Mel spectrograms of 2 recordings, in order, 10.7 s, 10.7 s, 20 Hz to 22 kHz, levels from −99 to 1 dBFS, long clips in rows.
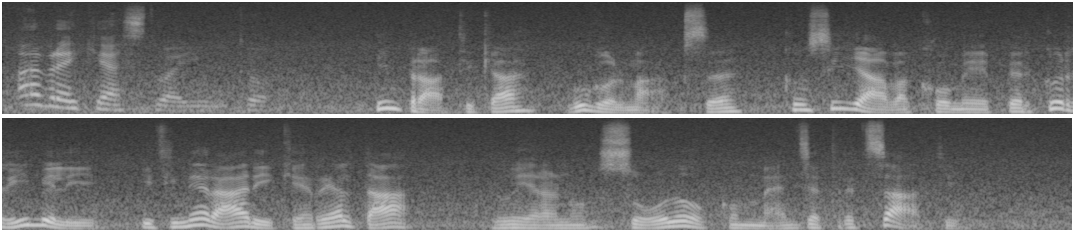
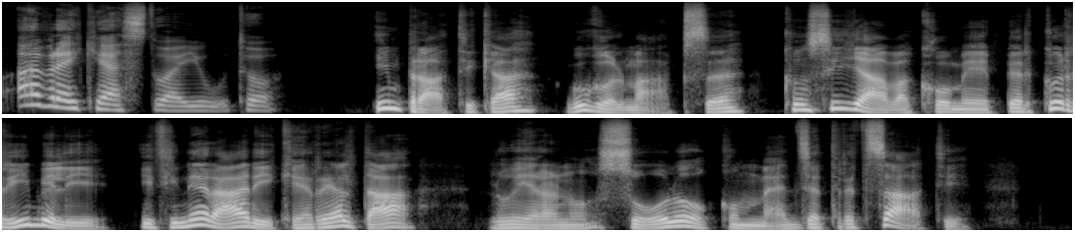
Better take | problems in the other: second | hiss; noticeable; throughout; 15 dB below the speech

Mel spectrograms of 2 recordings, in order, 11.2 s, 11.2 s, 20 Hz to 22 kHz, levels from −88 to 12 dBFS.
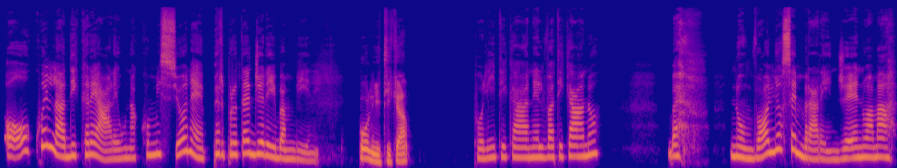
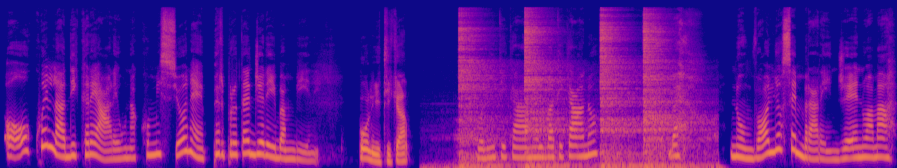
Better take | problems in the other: first | keyboard typing; loud; from 5.5 to 9 s; peak 2 dB above the speech

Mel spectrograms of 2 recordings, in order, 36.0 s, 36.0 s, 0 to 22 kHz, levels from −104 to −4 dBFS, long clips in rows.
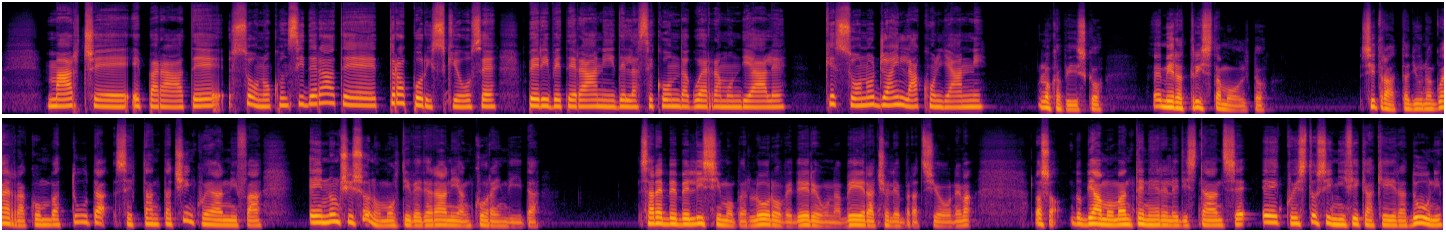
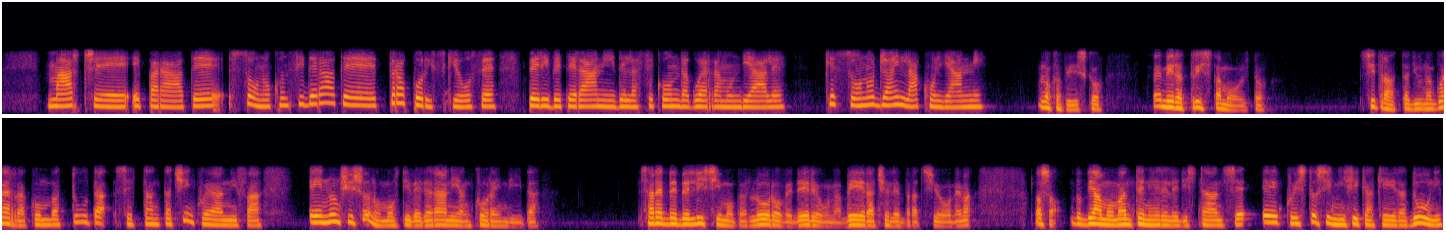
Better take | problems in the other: first | garbled, watery; badly; nothing above 4 kHz

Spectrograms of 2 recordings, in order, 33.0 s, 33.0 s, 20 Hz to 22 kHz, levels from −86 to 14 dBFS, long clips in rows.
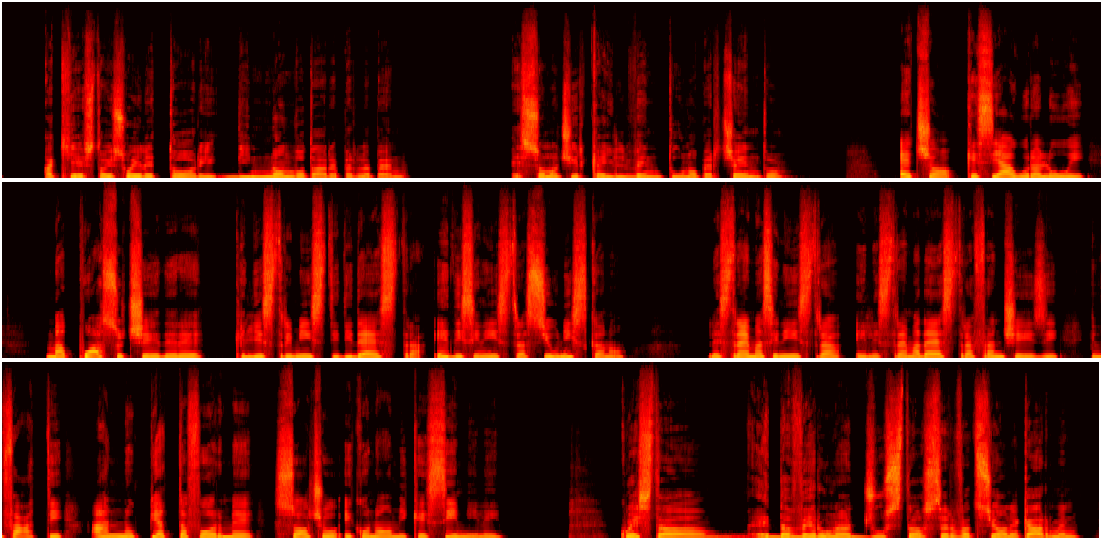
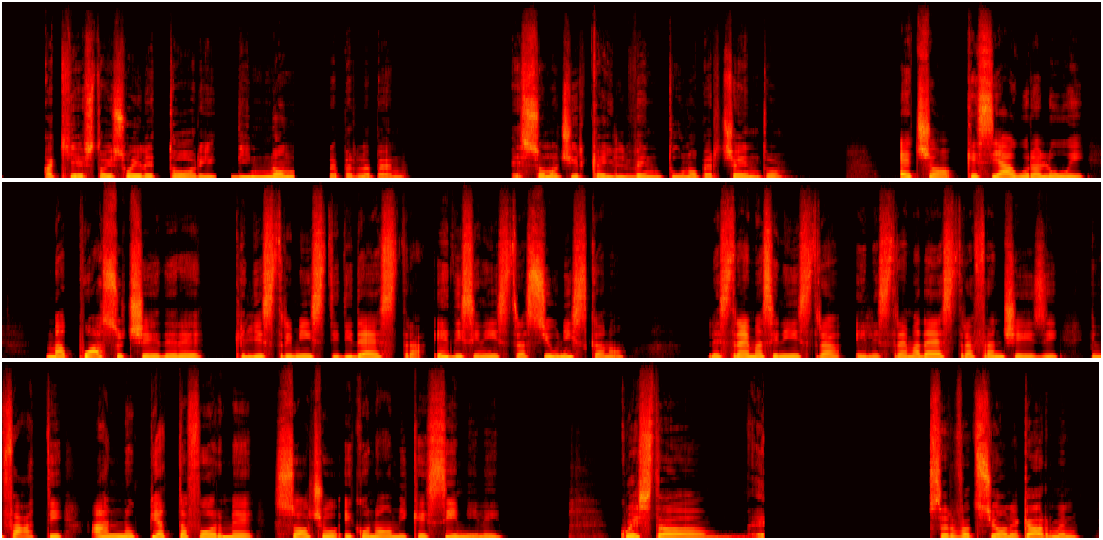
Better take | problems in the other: first | audio cutting out; at 2 s, at 3 s and at 30 s for 1.5 s

